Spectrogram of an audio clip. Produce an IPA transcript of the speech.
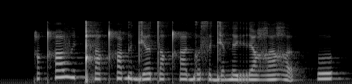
qɪqʰəvi ǃʰɜqʰʊɡə dʲɜtɜ qʰiɡʊsə dʲɑnɪrʲɑ ʁɜʁə | ʊ

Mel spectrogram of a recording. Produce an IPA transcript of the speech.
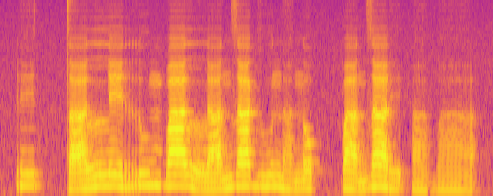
ɾe̤˥tːa˩˧lːe˥˧ru˥ mba˥ lːa˩˧nza˥ ɡʱu˥na̤˧˩nɔ˧ pːa˧˩nza˥˧ɾe̤˧ ʔa̤˧˩bʱa̤˧˩

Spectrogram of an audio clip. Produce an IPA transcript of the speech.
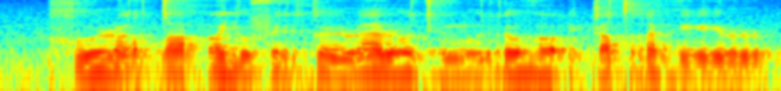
xu ɭɔrdˤohɔ jufʏrkɵɹa ɹodʱʏmuro ɦɔʔɪkɵtˤrɵ ɦɪɹ

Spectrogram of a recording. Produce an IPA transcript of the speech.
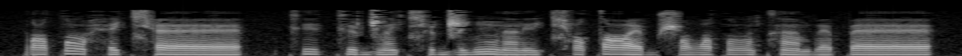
ɾatˤɛ̃ hɛt͡ɕʰæː | kʰɪːkʰɪ ɖ͡ʐãt͡ɕʰɪɖ͡ʐeʎũ ɾãɾɪːt͡ɕʰʊtˤæːb ʃɪðˤɛtˤũːkʰã bæpæː

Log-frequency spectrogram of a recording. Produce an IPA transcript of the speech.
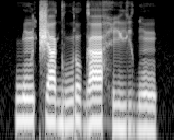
wũ˧ t͡ʃa˦ɡu˨˦ ɾo˨ɡaː˦hi˨ji˨ ɡʷũ˨

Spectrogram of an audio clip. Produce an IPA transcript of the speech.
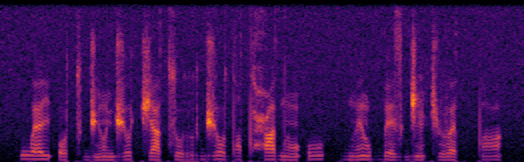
wɛ˦i̯ʔo˩˧t͡s d͡ʒõ˩˧d͡ʒo˦ t͡ʃa˩˧t͡su˩˧rd͡ʒo˦ du˩˧tˤħa˦dõ˩˧ʔu˦ | bẽ˦u̯ ɓe˩˧zd͡ʒã˦t͡ʃvɛ˩˧t͡s tˤã˦

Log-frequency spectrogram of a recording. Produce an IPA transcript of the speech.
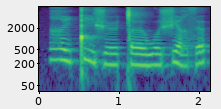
ʁi ǃiʃøː ǀəːwo ʃeʁsə

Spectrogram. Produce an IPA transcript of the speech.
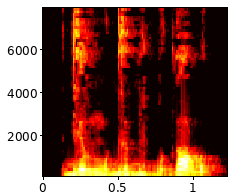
ɡʲɜ˦˨vmu˦ɡʲʊː˦ bʲʊ˧bʊː˦ɡ ɾɒ˨ɡ

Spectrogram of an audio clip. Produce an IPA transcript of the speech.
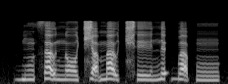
bũ˨θa̰˦˨ʊ̯ nɔ˨t͡ɕä̰˦˨ma̰˦˨ʊ̯t͡ɕʰe˨ɪ̯ nɛ˦ʔ bä̰˦˨pũ˨

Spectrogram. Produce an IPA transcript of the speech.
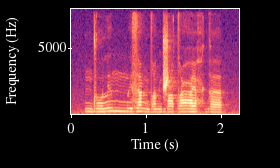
ndolɨ mːɨzɐŋdˤend͡ʒo dˤiʕɛħ ɡɐ

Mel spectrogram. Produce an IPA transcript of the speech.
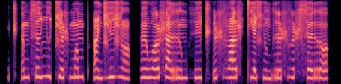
t͡ʃʼœ̃msɵʎu t͡ɕœʂmɔ̃m pʼɑ̃d͡ʑyʑɔ̃ | œ̃wɔʂɑ rũmhyt͡ʃʼyʂ vɑʂtʲɑ ɕũɡrɵʂvɵʂ sœrɔ

